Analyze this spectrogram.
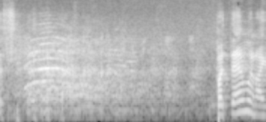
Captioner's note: audience laughing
